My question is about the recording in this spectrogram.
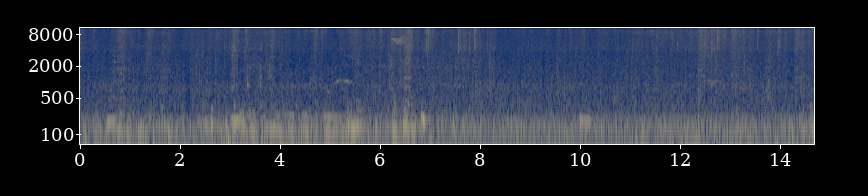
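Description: Macaques moving on a ground of dry leaves, with scattered short crackles and clicks over a low, uneven murmur.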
